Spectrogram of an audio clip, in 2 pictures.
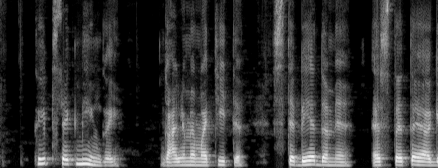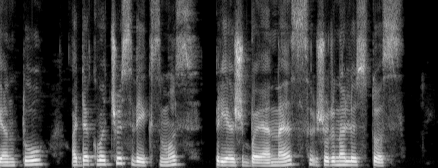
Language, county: Lithuanian, Šiauliai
